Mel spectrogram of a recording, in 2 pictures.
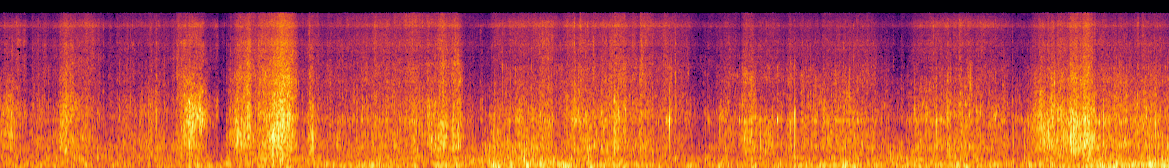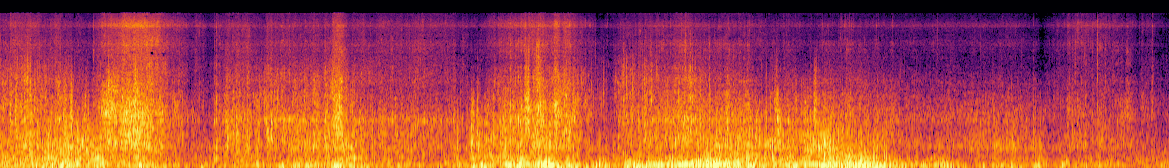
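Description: Skis scrape and hiss over snow in swelling bursts.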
